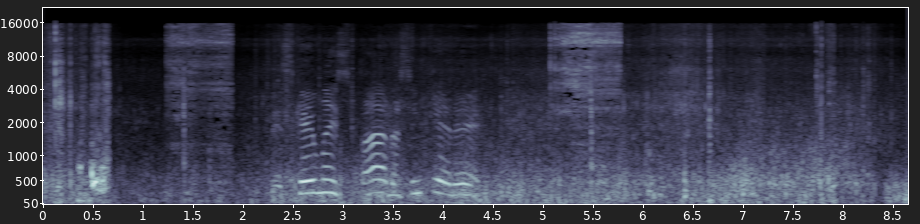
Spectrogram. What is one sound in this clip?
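Waves splash against the hull of a small boat.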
